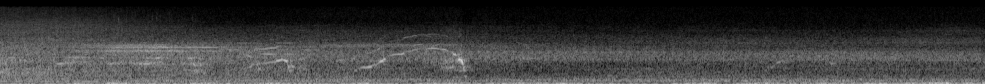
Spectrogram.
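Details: Elk bugling heard as several swooping whistled arcs that rise and fall in pitch, moderately faint, over continuous rushing water-like noise.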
